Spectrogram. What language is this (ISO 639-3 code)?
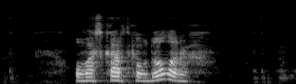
bel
